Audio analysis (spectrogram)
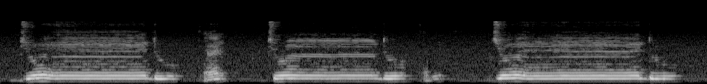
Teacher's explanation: Kemudian jundu, nah ini dibaca ikhfa ya, nun sukun bertemu dal. Jundu, karena dal maka ditipiskan.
